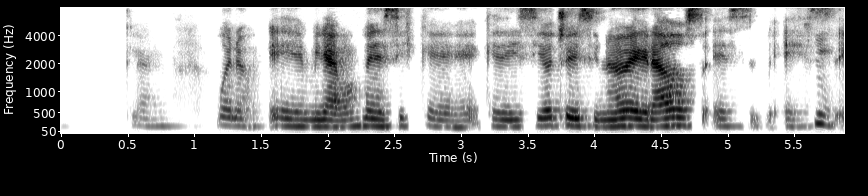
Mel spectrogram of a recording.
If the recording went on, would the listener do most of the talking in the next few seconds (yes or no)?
no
